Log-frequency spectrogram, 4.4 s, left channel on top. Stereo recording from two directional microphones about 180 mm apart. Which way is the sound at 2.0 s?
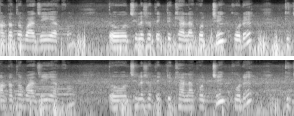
15° left (ahead or behind).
